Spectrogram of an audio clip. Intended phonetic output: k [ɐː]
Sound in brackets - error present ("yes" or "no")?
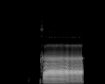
no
